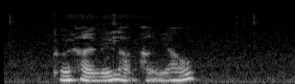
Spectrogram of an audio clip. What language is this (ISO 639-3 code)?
yue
